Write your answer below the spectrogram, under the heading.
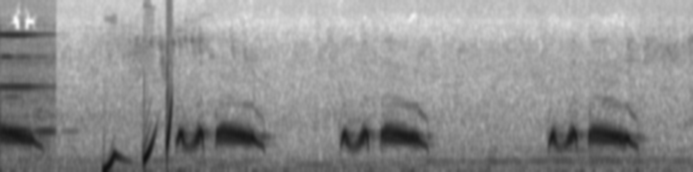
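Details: Spotted dove kept as a decoy to lure wild doves, giving low cooing phrases, each a short note or two followed by a longer drawn-out coo, repeated three times; sharp rising whistle-like sweeps and a steady tone come before.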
